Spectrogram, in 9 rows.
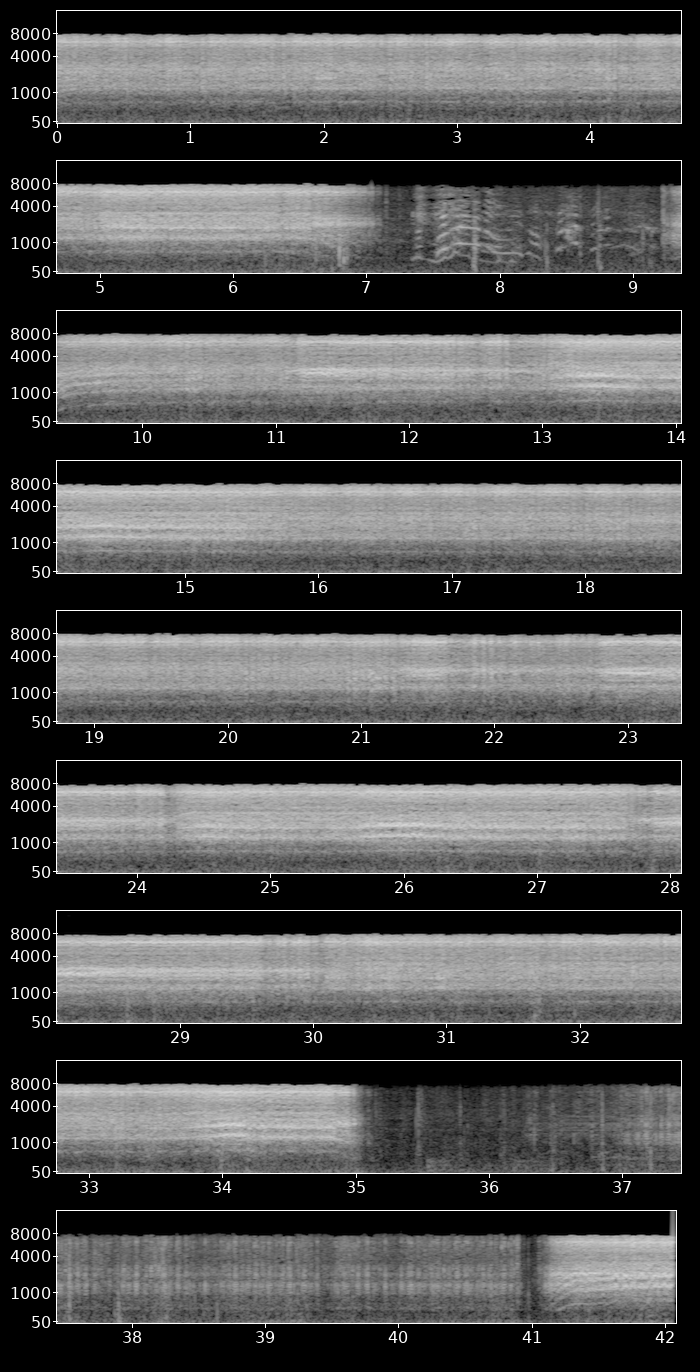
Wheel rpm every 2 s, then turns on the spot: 160, 160, 160, 60, 20, 150, 160, 160, 160, 160, 160, 160, 160, 160, 160, 160, 160, 100, 10, 20, 60.
34-36 38-40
